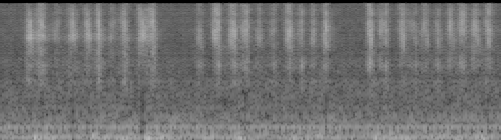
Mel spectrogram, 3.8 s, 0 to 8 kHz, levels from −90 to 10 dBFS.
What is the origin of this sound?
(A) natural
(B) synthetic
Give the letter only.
B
